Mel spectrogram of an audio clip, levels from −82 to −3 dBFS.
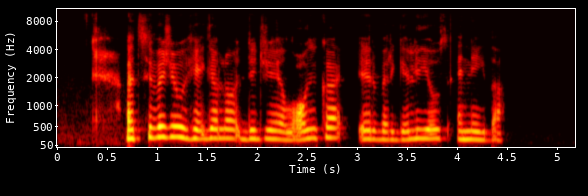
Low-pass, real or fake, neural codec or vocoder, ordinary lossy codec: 9.9 kHz; real; none; Opus, 24 kbps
